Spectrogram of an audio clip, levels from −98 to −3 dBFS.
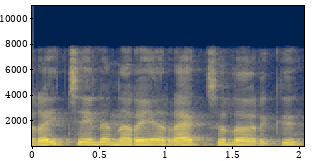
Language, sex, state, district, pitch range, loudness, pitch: Tamil, male, Tamil Nadu, Namakkal, 160-180 Hz, -15 LUFS, 170 Hz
